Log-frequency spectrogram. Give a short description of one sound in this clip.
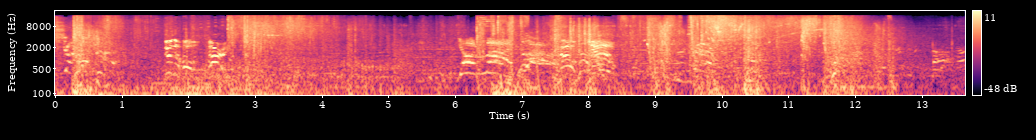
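Punches and kicks thud in a fast fight.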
